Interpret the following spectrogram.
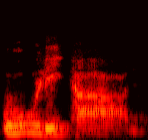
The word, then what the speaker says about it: Julian: Ça se prononce Julian.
